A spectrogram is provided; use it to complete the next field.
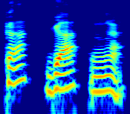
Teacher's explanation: aquela consoante nasal ali é feita no mesmo local de G de manga, né? Uma nasal que fica lá atrás da boca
